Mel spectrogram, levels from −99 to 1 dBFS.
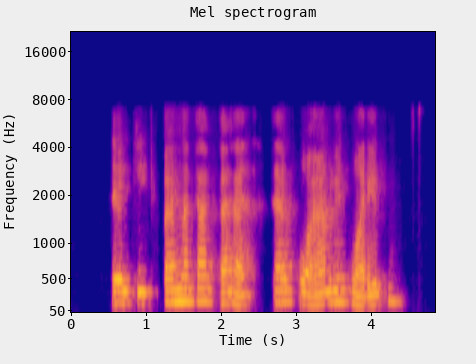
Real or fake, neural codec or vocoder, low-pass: fake; codec, 16 kHz, 1 kbps, FreqCodec, smaller model; 7.2 kHz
